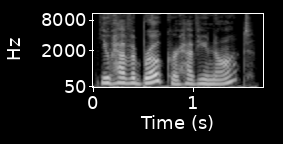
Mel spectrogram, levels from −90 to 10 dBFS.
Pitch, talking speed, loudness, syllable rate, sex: 210 Hz, 245 wpm, -18 LUFS, 5.3 syllables/s, female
